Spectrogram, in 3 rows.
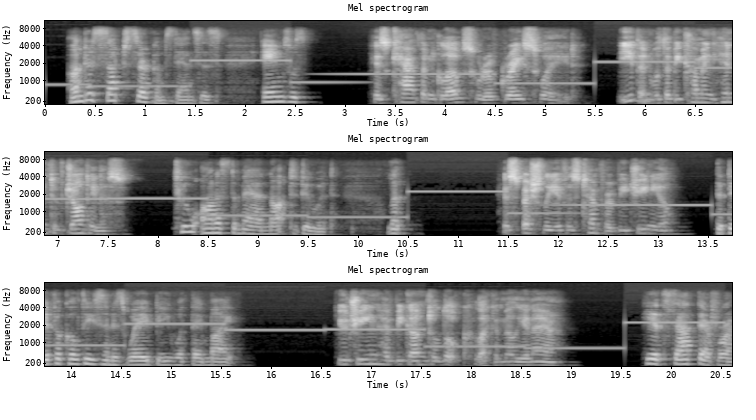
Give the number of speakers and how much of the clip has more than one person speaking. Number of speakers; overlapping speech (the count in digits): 2, no overlap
